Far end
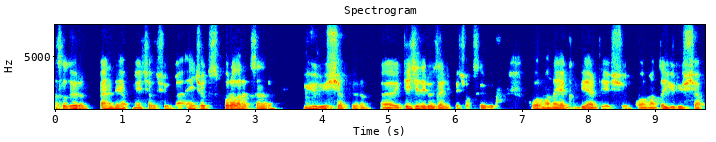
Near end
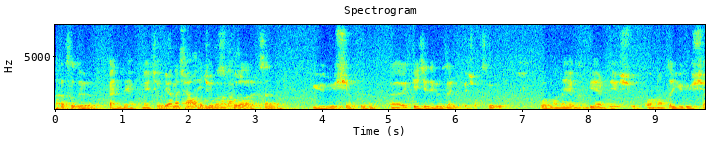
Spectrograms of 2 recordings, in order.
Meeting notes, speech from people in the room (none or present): present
